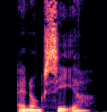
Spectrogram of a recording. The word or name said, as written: annoncere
